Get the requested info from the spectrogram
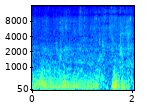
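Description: Wind buffeting the microphone: a steady, low rumbling noise with no clear pattern.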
